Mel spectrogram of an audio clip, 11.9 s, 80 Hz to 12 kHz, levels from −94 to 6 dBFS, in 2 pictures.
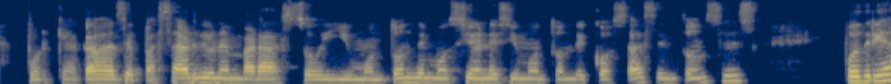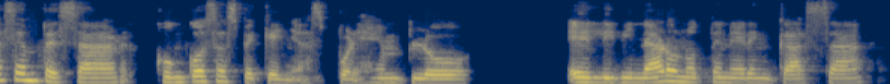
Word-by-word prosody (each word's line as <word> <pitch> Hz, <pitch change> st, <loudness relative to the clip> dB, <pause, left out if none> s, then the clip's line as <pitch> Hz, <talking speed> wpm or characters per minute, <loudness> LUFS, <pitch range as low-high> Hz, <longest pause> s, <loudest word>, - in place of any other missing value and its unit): porque 150 Hz, +1 st, -10 dB
acabas 155 Hz, +2 st, +1 dB
de 165 Hz, -, -1 dB
pasar 170 Hz, -1 st, +1 dB
de 180 Hz, -, +1 dB
un 175 Hz, -, -1 dB
embarazo 155 Hz, -1 st, -1 dB
y 145 Hz, -1 st, -4 dB
un 145 Hz, -, -3 dB
montón 145 Hz, +4 st, -3 dB
de 175 Hz, -, 0 dB
emociones 165 Hz, -1 st, -3 dB
y -, -, -2 dB
un 155 Hz, -, -5 dB
montón 150 Hz, -1 st, -6 dB
de 150 Hz, -1 st, -8 dB
cosas. 155 Hz, +5 st, -4 dB
Entonces, 180 Hz, +7 st, -7 dB, 0.5 s
podrías 215 Hz, +5 st, +4 dB
empezar 185 Hz, -6 st, +3 dB
con 185 Hz, -1 st, 0 dB
cosas 205 Hz, 0 st, +3 dB
pequeñas, 165 Hz, -6 st, -4 dB
por 155 Hz, -, -3 dB
ejemplo, 155 Hz, -1 st, 0 dB, 0.6 s
eliminar 180 Hz, +1 st, +4 dB
o 215 Hz, -, +9 dB
no 185 Hz, -3 st, 0 dB
tener 180 Hz, -2 st, -2 dB
en 170 Hz, -2 st, -4 dB
casa, 165 Hz, +2 st, -3 dB
170 Hz, 155 wpm, -21 LUFS, 155-180 Hz, 0.6 s, o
